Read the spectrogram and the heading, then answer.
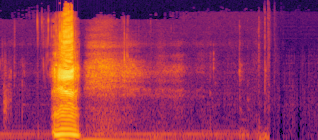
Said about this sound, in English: Sorry, I had to hit the microphone because I was having a little cough.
